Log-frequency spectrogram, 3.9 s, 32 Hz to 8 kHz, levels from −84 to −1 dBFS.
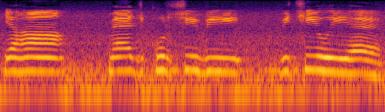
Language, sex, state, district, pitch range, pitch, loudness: Hindi, female, Haryana, Jhajjar, 225-245 Hz, 235 Hz, -13 LUFS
